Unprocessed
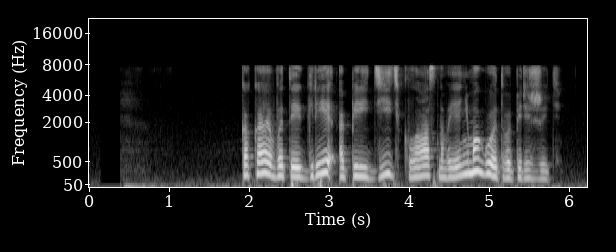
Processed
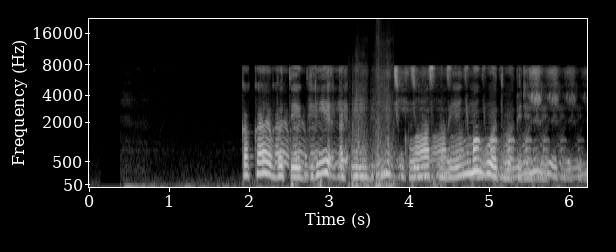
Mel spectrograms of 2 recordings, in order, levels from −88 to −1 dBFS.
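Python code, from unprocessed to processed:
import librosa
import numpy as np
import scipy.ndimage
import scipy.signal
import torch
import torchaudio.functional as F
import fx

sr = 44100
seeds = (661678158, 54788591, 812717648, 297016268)

y = fx.echo_split(x, sr, split_hz=490.0, low_ms=751, high_ms=218, feedback_pct=52, wet_db=-7.5)
y = fx.running_max(y, sr, window=33, at=(3.23, 3.81))
y = y * librosa.db_to_amplitude(-6.5)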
